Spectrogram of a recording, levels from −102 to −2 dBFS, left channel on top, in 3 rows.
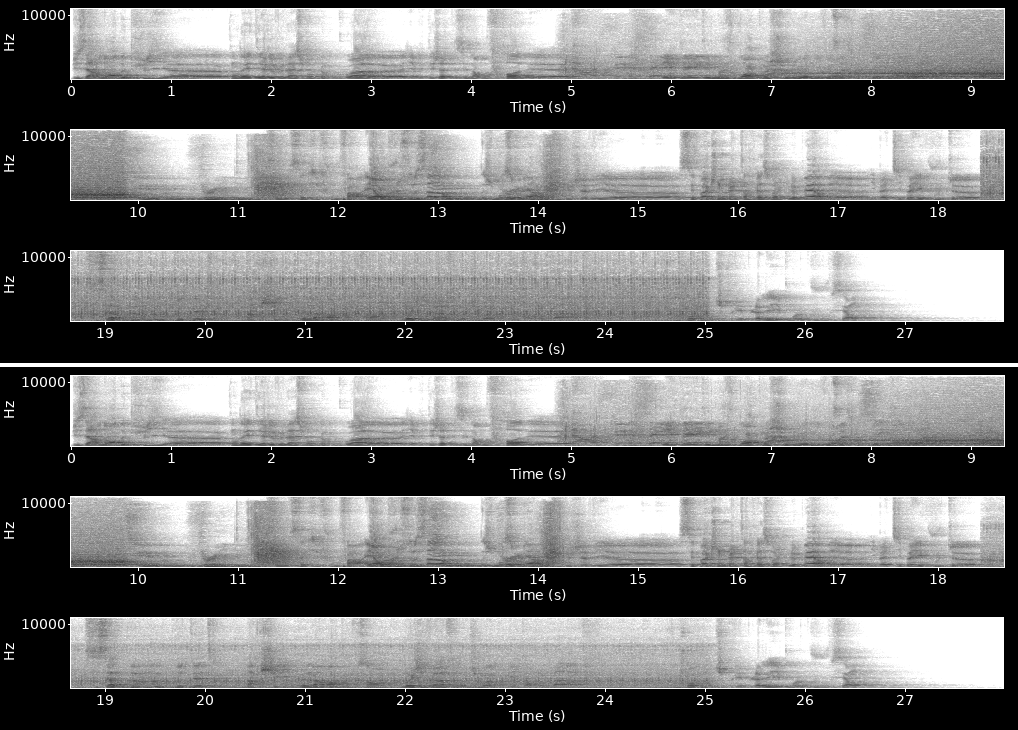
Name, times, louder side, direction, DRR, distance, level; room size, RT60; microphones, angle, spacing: voice 1, 0.0-5.3 5.6-9.8 11.2-13.1 13.4-18.4 18.8-26.5, equal, 5° right, 2 dB, 1.0 m, -36 dB
sound 1, 4.9-11.8 12.3-14.3, right 2 dB, 20° right, 0.6 m, -37 dB
sound 2, 7.2-10.4, left 3 dB, 20° left, 0.8 m, -30 dB
sound 3, 18.4-25.1, left 6 dB, 70° left, 0.6 m, -38 dB
12.0 x 6.9 x 6.4 m, 1.3 s
head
